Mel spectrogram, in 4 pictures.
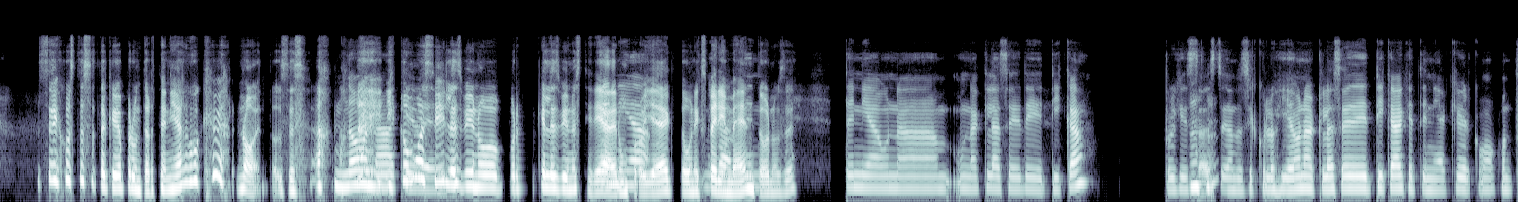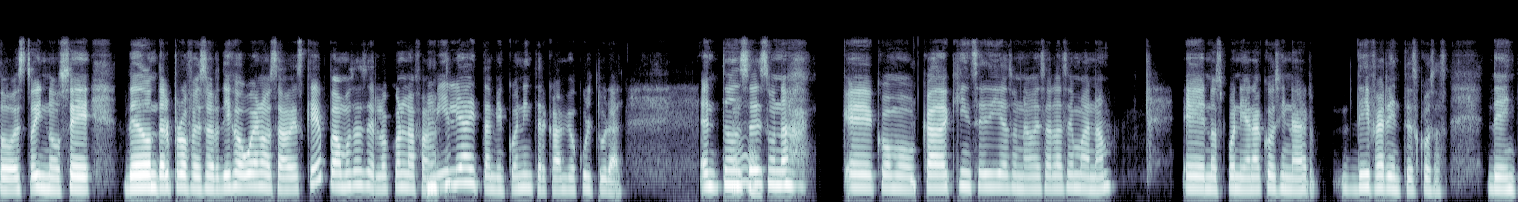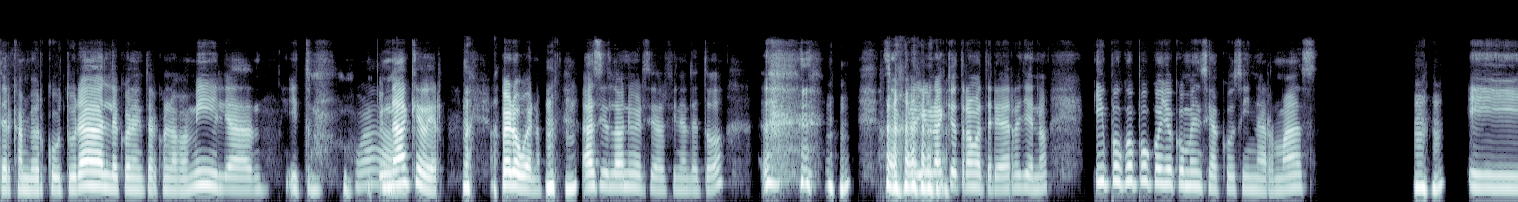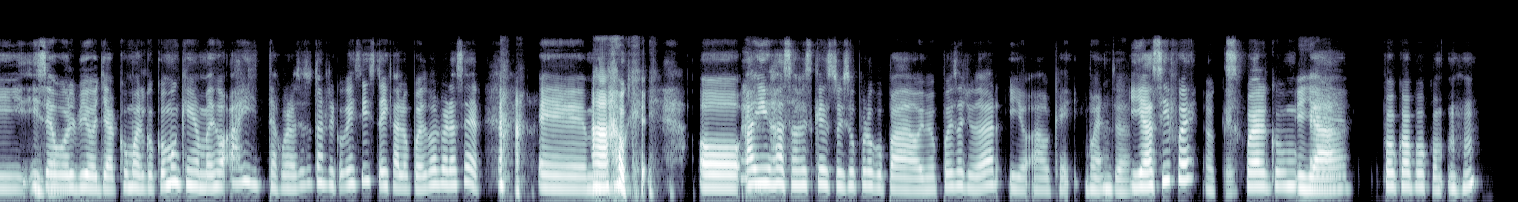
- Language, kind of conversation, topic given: Spanish, podcast, ¿Cómo decides qué comprar en el súper cada semana?
- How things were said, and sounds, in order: laughing while speaking: "¿tenía algo que ver?"; chuckle; chuckle; chuckle; laugh; chuckle; laughing while speaking: "Ah, okey"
